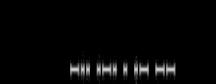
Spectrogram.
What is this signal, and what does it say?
Morse code, heard as a keyed tone, about 46 wpm, 700 Hz. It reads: DREAM
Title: Sentences from Top 1500 Words - New Word Drill Alt - 45wpm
